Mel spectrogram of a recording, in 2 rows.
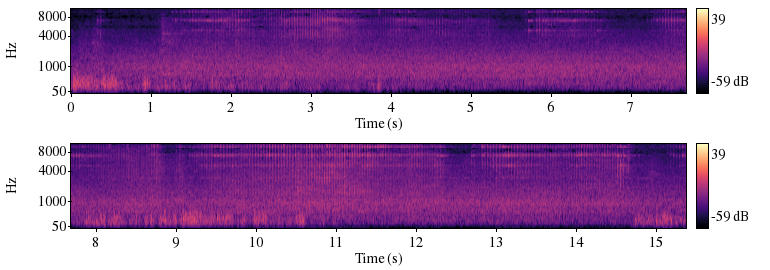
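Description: Multiple-unit passenger trains approaching along the station tracks: first a Class 175 diesel unit, then a Class 319 electric unit. They make a steady running noise with faint high whines, broken by gusts of wind rumbling on the microphone about eight seconds in and again near the end.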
